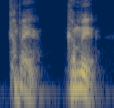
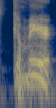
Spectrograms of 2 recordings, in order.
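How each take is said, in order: First: Soft, hushed beckoning; quiet, repeated imitation of a manager's summons; discreet summons. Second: High-pitched, insistent beckoning; raised, pressing come-over call; urgent summons. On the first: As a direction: call someone over without disturbing the show. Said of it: "goes like this to Chris". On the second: Retold or imitated. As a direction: imitate a manager urgently waving someone over. Tour manager waves the teller over.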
